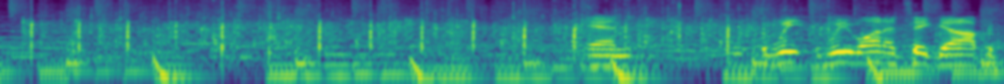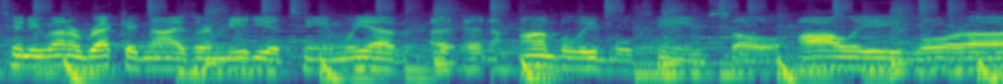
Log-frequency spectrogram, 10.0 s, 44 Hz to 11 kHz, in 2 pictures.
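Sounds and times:
audience applause: 0:00.0 - 0:04.5
speech: 0:02.9 - 0:10.0.

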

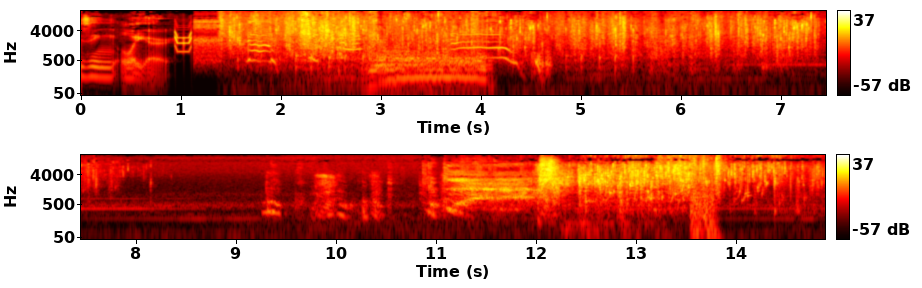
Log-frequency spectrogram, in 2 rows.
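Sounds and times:
speech: 0:00.0 - 0:01.0, 0:01.9 - 0:05.0, 0:09.3 - 0:11.4
gooey squelching and gurgling of blob swallowing someone: 0:01.4 - 0:08.2, 0:12.4 - 0:14.8
person crying out and gasping: 0:01.7 - 0:04.5.

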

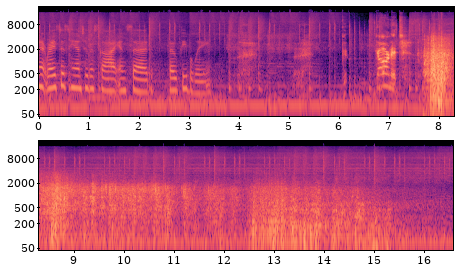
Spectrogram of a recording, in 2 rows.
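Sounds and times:
speech: 0:00.1 - 0:04.1, 0:06.8 - 0:07.8
rain hissing: 0:07.4 - 0:16.5
heavy rolling thunder: 0:07.6 - 0:16.5
lightning striking a ring: 0:07.6 - 0:16.5.

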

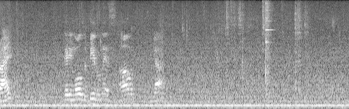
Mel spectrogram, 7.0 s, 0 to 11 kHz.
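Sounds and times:
speech: 0:00.0 - 0:00.4, 0:01.3 - 0:03.4
okra frying in a pan: 0:00.0 - 0:06.9.

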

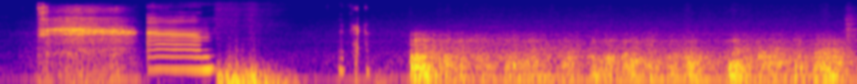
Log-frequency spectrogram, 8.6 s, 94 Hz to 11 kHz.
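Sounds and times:
speech: 0:01.5 - 0:02.6, 0:03.4 - 0:03.7
thunder rumbling: 0:03.8 - 0:08.5
faint rain patter: 0:04.0 - 0:08.5.

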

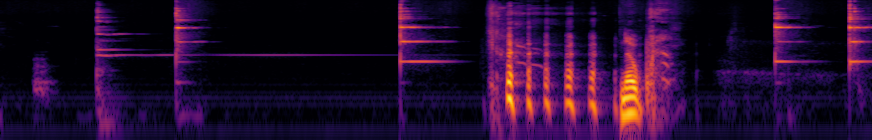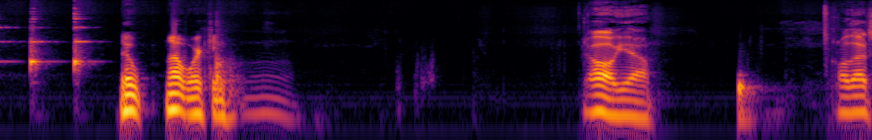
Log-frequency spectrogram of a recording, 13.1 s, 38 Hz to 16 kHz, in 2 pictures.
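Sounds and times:
glasses clinking in a toast: 0:00.7 - 0:03.6, 0:05.8 - 0:07.4
laughter: 0:03.7 - 0:05.1
speech: 0:03.8 - 0:05.0, 0:07.4 - 0:08.4, 0:10.9 - 0:11.5, 0:12.8 - 0:13.0.

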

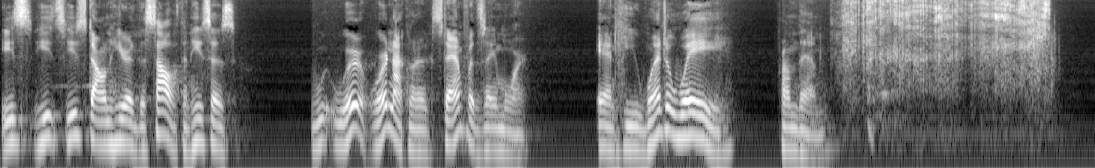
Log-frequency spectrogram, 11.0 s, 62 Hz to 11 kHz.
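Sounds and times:
speech: 0:00.0 - 0:02.5, 0:03.1 - 0:05.4, 0:06.0 - 0:08.8
sheet of paper being ripped in two: 0:08.3 - 0:10.7.

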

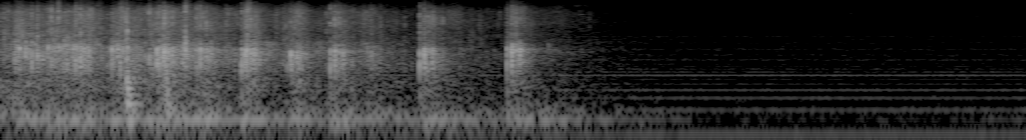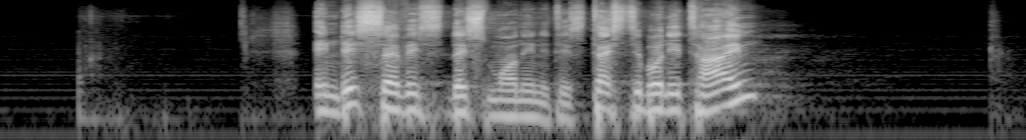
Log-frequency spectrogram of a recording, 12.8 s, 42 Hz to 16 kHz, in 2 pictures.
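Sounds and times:
audience applauding: 0:00.0 - 0:03.6
speech: 0:08.4 - 0:11.2.

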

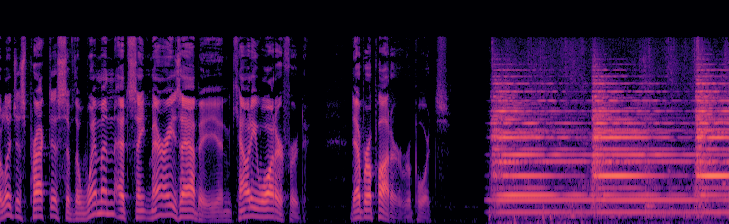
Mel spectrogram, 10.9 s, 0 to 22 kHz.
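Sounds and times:
speech: 0:00.0 - 0:04.6, 0:05.3 - 0:06.7, 0:07.3 - 0:08.3
large abbey church bells ringing call to worship: 0:07.3 - 0:10.9.

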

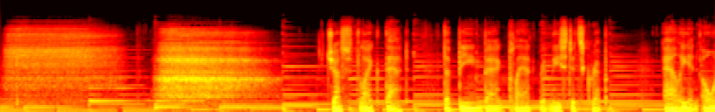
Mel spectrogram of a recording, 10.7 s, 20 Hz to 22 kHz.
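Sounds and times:
deep breath in and out: 0:00.0 - 0:04.6
soft music with stepping low tones: 0:00.0 - 0:10.7
speech: 0:05.0 - 0:09.3, 0:10.0 - 0:10.7.

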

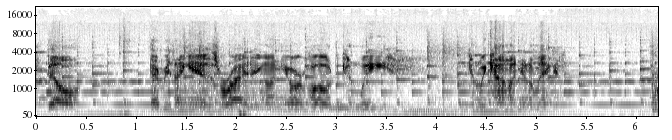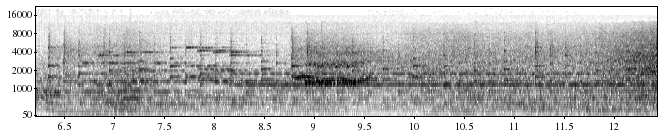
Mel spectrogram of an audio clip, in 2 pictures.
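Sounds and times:
speech: 0:00.1 - 0:03.8, 0:04.4 - 0:05.4, 0:06.2 - 0:06.7
Mercedes-Benz car tires squealing while skidding: 0:06.2 - 0:12.4
Mercedes-Benz car engine and road noise while speeding: 0:08.1 - 0:12.4.

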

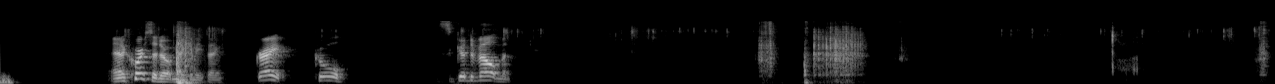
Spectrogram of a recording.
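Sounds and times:
speech: 0:01.1 - 0:03.5, 0:04.4 - 0:05.2
dice rolling on a hard table: 0:07.6 - 0:09.1.

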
